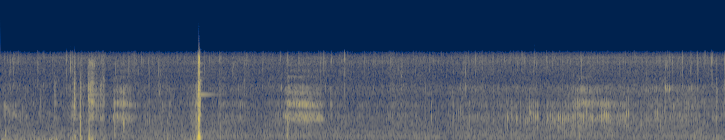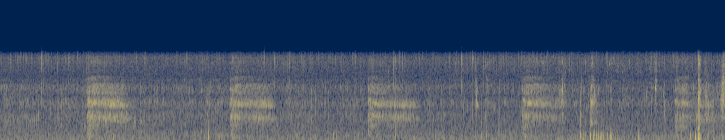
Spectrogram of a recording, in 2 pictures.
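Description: Muffled underwater sound of water sloshing, with a snorkeler's breaths through a snorkel coming as short bursts every two to three seconds. A sharp knock comes about four seconds in.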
